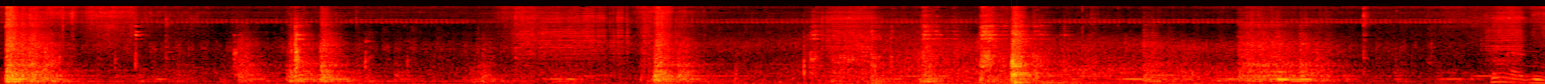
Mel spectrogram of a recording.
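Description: Donkeys rustle through leafy branches as they browse.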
